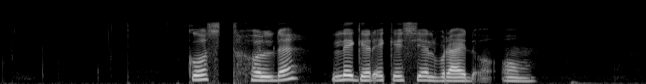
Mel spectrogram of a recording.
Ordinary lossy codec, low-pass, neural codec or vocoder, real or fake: none; 7.2 kHz; none; real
